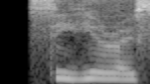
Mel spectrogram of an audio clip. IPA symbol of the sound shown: ǀ ǀ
